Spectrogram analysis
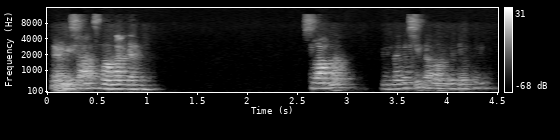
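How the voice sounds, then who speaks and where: A woman's voice: mid-range voice, fairly even intonation, normal speed, gravelly, darkish tone. A woman with a Javanese accent, a voice-over trainer giving a casual workshop talk, chatty and loose, often trailing off while searching for words. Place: library workshop room. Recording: roomy, distant, dull sound.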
